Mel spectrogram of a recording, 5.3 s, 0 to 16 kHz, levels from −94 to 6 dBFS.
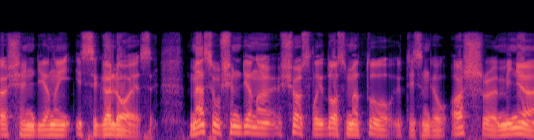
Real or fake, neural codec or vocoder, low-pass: real; none; 7.2 kHz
